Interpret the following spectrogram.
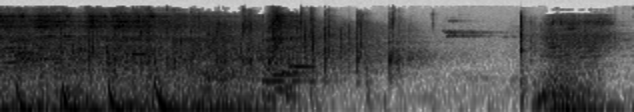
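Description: Electronic sound effects from a soft-tip dartboard machine. There are repeated falling swooping tones for about two seconds, then a short run of stepped chime notes about three seconds in. A fresh burst of effect sound comes near the end, as the machine passes the turn to the next player.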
